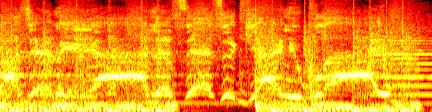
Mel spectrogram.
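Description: Heavy rock song with a yelled, screamed lead vocal over drums and distorted band backing; the low end drops out briefly near the middle before the full band comes back.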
